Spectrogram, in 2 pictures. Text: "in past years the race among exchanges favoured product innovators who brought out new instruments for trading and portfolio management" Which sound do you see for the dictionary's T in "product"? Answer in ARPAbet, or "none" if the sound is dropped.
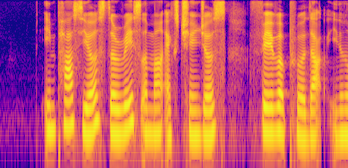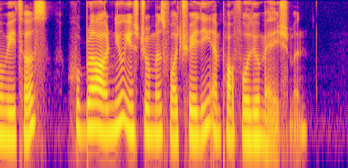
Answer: none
